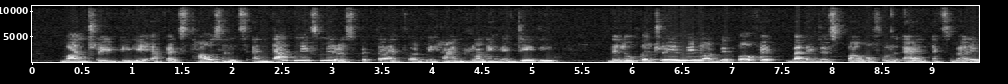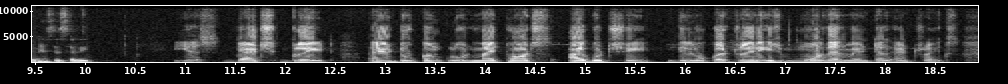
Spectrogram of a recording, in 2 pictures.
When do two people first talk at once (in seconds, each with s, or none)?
none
